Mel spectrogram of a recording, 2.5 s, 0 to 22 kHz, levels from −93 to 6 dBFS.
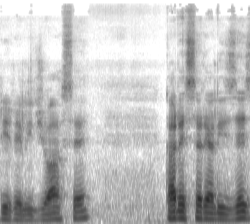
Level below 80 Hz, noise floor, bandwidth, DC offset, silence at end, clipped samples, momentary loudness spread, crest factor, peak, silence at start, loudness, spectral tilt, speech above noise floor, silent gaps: -52 dBFS; -51 dBFS; over 20 kHz; under 0.1%; 0 s; under 0.1%; 11 LU; 20 dB; -2 dBFS; 0 s; -20 LUFS; -6 dB/octave; 31 dB; none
